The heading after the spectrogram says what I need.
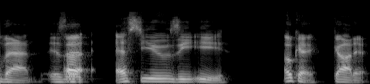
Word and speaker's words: Suze: Is it Suze? Okay, got it. I was thinking like almost like sous, like French, like sous vide.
